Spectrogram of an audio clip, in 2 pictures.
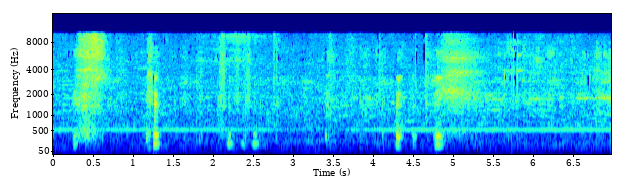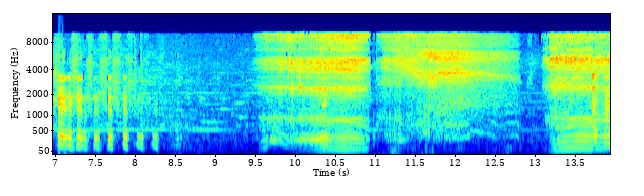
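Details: Woman snoring loudly during an afternoon or night sleep, a snore heard every day, recorded by a relative who is laughing; snoring.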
